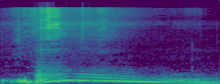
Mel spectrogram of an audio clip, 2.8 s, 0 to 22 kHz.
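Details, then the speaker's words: 1998 Toyota Celica GT ST202: fine at light throttle, but a throttle blip brings a harsh, raspy bark before revs settle to idle; an exhaust leak, suspected at the midship slip joint. "There's a slip joint, so I reckon that's the culprit."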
